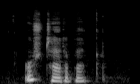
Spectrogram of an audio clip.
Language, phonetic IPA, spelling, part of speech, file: Polish, [uʃˈt͡ʃɛrbɛk], uszczerbek, noun, LL-Q809 (pol)-uszczerbek.wav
